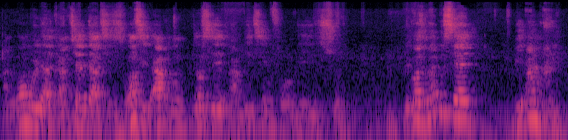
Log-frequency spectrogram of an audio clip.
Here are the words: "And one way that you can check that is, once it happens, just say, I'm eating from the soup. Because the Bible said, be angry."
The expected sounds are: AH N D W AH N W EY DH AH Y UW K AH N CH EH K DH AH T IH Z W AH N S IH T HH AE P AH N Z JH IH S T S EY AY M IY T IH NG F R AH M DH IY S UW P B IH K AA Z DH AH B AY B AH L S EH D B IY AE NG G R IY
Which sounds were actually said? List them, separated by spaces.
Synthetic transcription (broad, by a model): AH N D W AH N W EY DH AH K AH N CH EH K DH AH T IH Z W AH N S IH T HH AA P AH N JH IH S T S EY AY M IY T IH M F R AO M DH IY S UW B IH K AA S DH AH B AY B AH S EH D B IY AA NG G R IY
